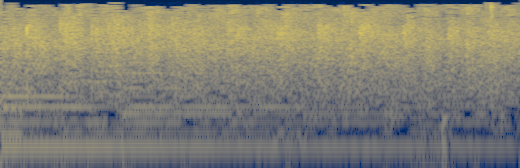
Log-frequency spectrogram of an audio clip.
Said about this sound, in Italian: Facciamo un forte, forte applauso al Signore. Alleluia. Alleluia. Grazie Gesù.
